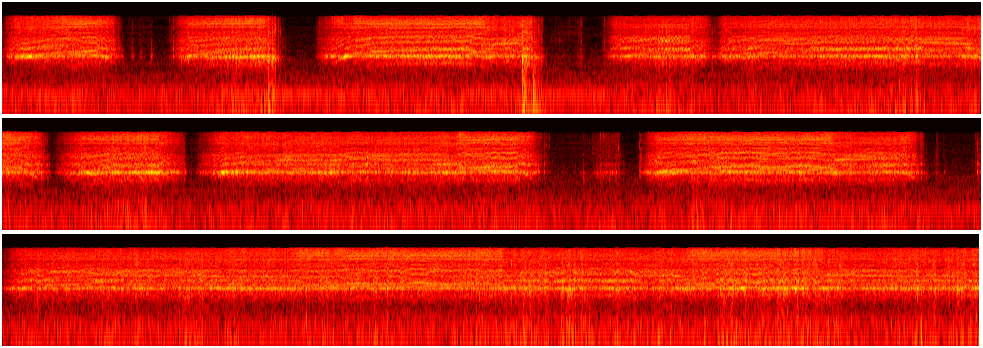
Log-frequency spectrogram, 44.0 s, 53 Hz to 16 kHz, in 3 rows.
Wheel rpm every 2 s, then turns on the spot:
90, 80, 80, 150, 70, 110, 160, 110, 100, 150, 160, 60, 110, 160, 50, 150, 160, 160, 160, 160, 160, 150.
22-24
